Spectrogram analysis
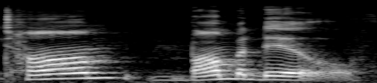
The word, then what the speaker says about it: Tom Bombadil: And this is going to be Tom Bombadil. I'm not actually sure how to pronounce the name.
